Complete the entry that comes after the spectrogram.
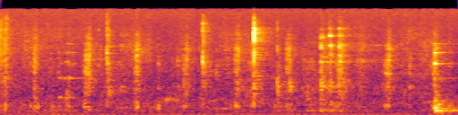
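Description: Close-up chewing of a mouthful of japchae rice: scattered small irregular mouth clicks and ticks.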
